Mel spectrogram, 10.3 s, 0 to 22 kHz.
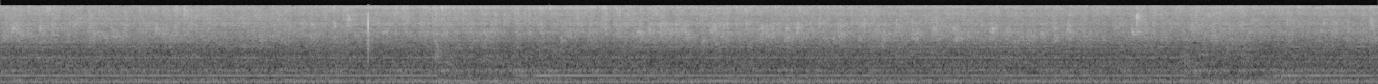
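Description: Haas VF-6 vertical machining center milling under flood coolant: the steady hiss and splash of coolant spray over the hum of the running machine. A steady mid-pitched tone from the machine drops out briefly twice, about three seconds in and again near the end.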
